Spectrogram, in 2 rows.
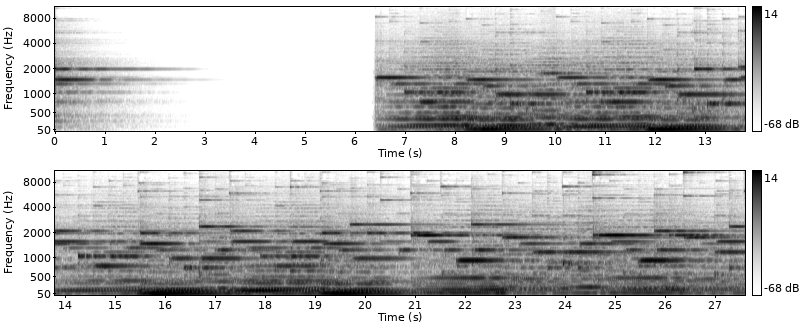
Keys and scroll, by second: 3.7 ctrl+z, 15.5 ctrl+z, 27.0 alt+x.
